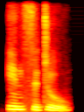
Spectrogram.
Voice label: "in situ", Indian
